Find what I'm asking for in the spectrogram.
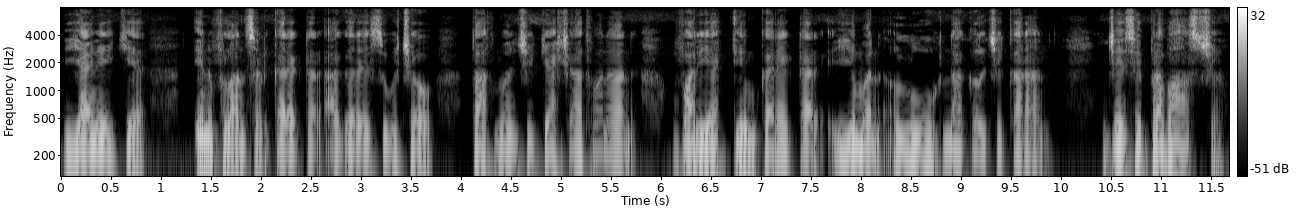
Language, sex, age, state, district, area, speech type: Kashmiri, male, 45-60, Jammu and Kashmir, Budgam, rural, spontaneous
